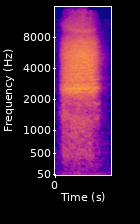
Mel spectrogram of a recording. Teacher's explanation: tongue is rolled backwards lips are slightly rounded and there is greater pressure on the blade of the tongue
